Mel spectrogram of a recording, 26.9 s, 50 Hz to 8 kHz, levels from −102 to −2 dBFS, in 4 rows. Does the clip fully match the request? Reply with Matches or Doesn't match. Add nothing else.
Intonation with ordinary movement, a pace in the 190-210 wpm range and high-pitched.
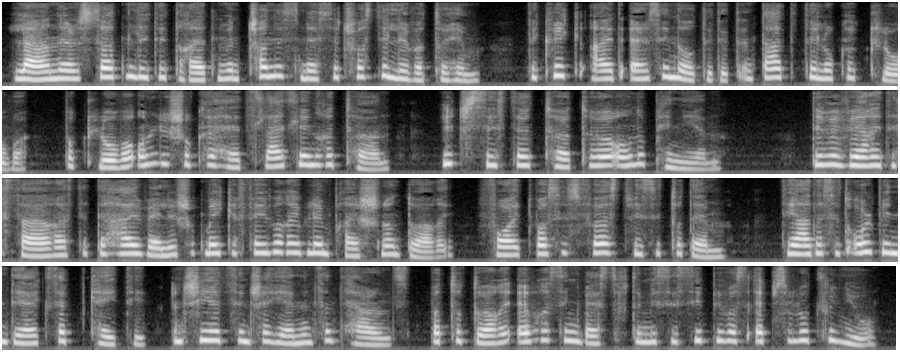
Matches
